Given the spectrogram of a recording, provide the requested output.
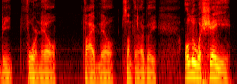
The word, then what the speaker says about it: Oluwaseyi: Oluwaseyi is how you pronounce his last name.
